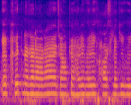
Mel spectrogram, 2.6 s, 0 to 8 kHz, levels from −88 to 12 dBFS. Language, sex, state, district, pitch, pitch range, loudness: Hindi, female, Chandigarh, Chandigarh, 215 Hz, 210-225 Hz, -16 LUFS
